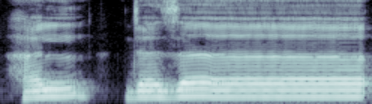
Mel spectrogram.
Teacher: آنی ہوگا۔ هل جزاء جیم کو نرم سے ادا کرنا ہے، زا کو سیٹی ہوگی، سیٹی واضح کریں گے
